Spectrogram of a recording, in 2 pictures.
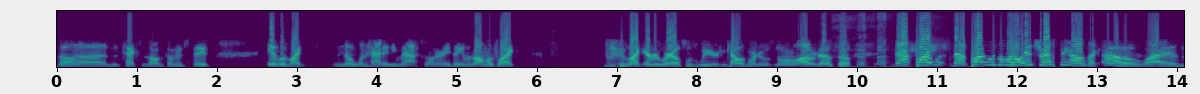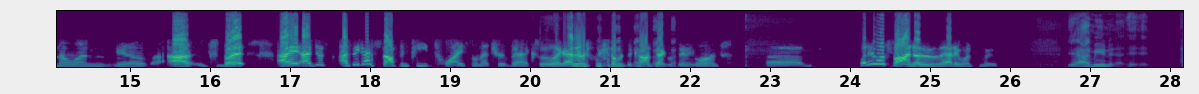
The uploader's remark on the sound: talks over the phone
